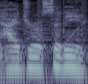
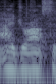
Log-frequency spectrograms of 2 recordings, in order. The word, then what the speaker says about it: Hydrocity: you by the way it's actually hydrocity just it's not hide raza t no that's that's not how English works you feel like I didn't know anyone who called it hydrocity no I know since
